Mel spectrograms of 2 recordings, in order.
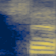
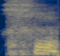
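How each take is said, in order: First: "ch" as in English church, "chuh"; English CH sound. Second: "ch" as a throaty "kh", like Scottish loch; Czech CH sound. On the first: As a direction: give "ch" the English affricate sound. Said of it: "you don't pronounce this as ch". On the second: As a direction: breathe "ch" out as "khuh", no t sound. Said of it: "you pronounce it as ch". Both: Shown as a demonstration.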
